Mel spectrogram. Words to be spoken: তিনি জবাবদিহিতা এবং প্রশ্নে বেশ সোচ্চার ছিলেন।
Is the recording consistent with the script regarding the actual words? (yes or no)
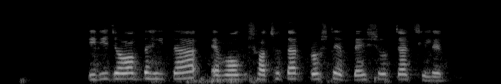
no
